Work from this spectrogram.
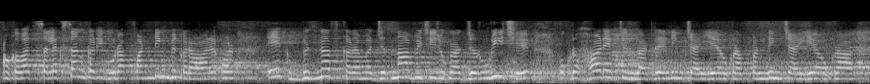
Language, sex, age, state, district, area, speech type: Maithili, female, 18-30, Bihar, Purnia, rural, spontaneous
